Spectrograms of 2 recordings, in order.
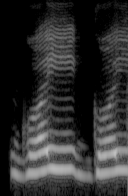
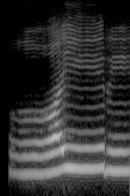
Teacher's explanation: Nah, pengucapan huruf gha, huruf gha ini juga termasuk huruf halqiyah yang berasal dari tenggorokan, yang mana dia ini dari tenggorokan yang paling atas. Jangan nyerempet ke kha.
